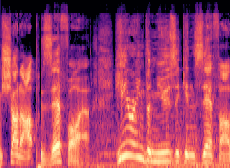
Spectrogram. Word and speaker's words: Zephyr: Zephyr.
